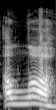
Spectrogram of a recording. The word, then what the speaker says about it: Allah: And Allah, when we start with this, we say Allah. We pronounce the hamza, But here, because it came in the middle of the speech, Hamzat al-Wasl, we drop it, okay?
